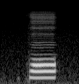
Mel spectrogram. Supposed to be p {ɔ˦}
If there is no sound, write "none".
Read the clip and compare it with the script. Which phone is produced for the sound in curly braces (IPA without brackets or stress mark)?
ɔ˦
